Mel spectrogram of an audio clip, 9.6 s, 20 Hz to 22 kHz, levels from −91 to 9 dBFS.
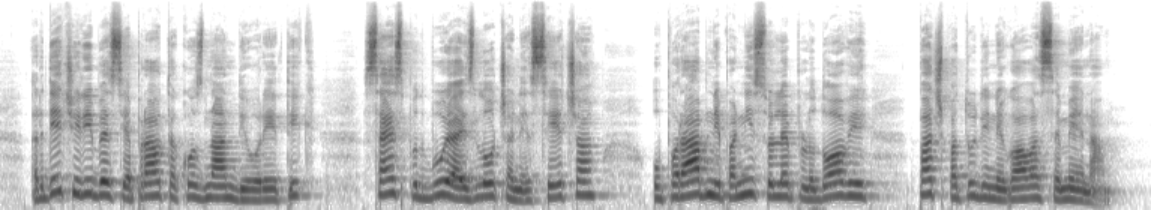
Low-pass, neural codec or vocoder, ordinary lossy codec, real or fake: none; none; none; real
